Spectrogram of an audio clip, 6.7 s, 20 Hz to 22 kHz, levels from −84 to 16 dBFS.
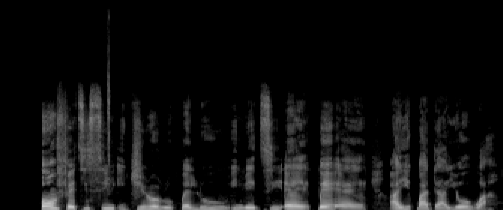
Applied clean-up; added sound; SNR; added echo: neural mask model DeepFilterNet 3.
